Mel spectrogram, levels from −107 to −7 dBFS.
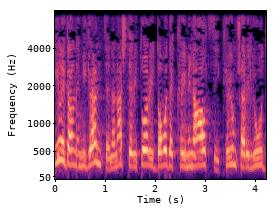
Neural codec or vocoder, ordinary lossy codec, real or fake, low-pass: none; none; real; 7.2 kHz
